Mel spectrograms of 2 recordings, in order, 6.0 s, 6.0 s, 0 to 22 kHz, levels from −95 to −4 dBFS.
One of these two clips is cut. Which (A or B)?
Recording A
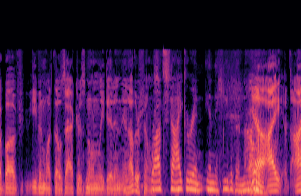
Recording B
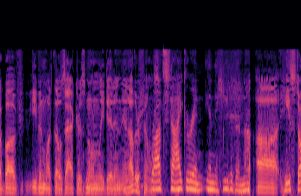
B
